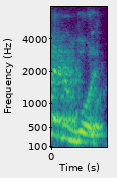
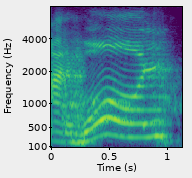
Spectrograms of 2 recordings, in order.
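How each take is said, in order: First: The stress is on the first syllable. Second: The stress is on the last syllable. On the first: The speaker calls it right. "yo digo árbol. Ay, entonces lleva tilde y es grave en la penúltima sílaba" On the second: The speaker calls it wrong. "Yo no digo árbol"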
